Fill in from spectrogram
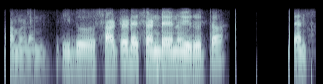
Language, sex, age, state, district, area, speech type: Kannada, male, 18-30, Karnataka, Tumkur, rural, conversation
